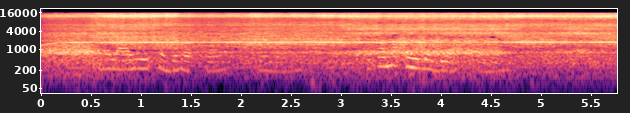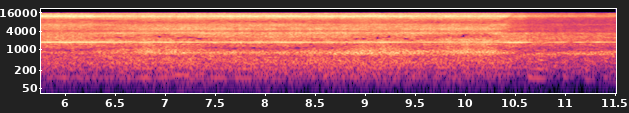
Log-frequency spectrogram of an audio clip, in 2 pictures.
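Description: A hair dryer blows with a steady high whine.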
